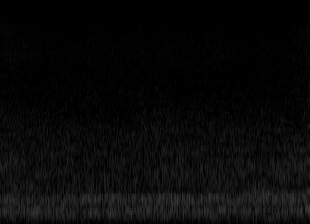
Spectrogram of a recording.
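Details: Steady hive hum from honey bee colonies being checked for activity before work begins on replacing drone-laying colonies; an even, low buzzing drone continues unbroken for three seconds.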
